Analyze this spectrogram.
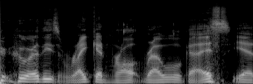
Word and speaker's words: Raul: It's pronounced Raul, but that's fine.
